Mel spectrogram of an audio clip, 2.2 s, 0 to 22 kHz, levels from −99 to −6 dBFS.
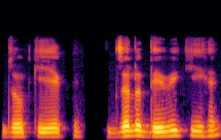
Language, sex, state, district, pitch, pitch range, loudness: Rajasthani, male, Rajasthan, Churu, 130 Hz, 120-140 Hz, -18 LUFS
